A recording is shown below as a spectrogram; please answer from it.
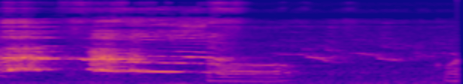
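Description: A Yakuth aseel rooster crows nearby, a loud harmonic call repeated in quick bursts with a drawn-out final note, and no one talks over it.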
